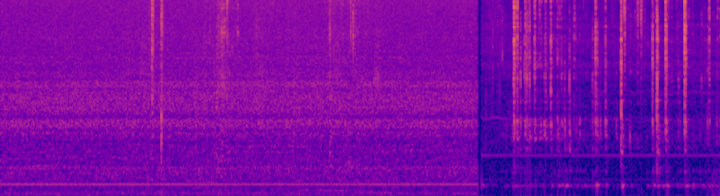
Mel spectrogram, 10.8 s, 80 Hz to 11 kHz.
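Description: Quiet steady hum with a few faint ticks. About seven seconds in, a run of sharp, light clicks and clacks follows as the 3D printer's black metal frame parts are handled and fitted together.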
